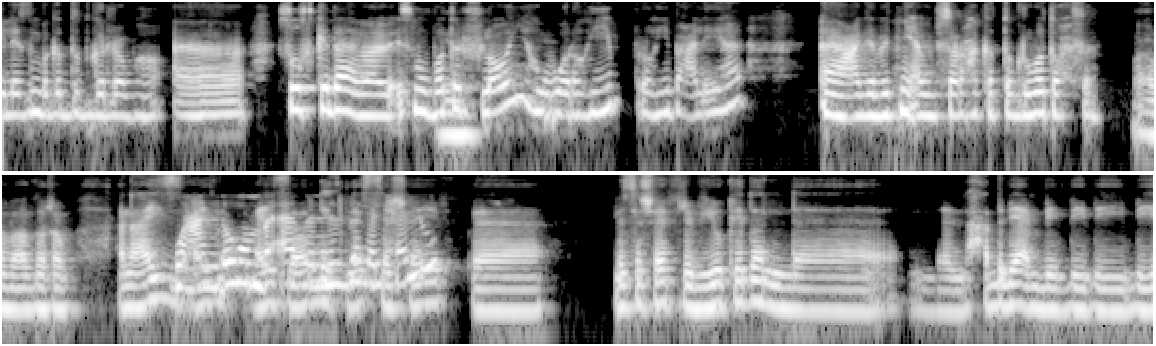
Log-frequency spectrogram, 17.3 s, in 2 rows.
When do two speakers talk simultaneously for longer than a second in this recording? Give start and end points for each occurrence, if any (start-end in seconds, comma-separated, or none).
9.9-11.9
